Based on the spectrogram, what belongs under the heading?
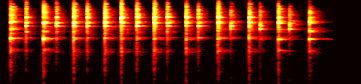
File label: bubbling soup spoon stirr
